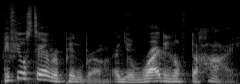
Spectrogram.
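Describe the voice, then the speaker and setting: A man co-hosts a book review with very lively, swinging intonation. He is blunt and exasperated, swearing freely as he gives his opinions in casual chat. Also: medium pitch, fast, husky. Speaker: co-host of a book review show.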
